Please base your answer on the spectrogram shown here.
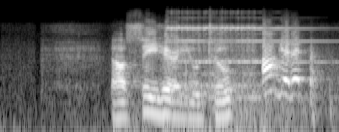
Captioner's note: phone ringing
